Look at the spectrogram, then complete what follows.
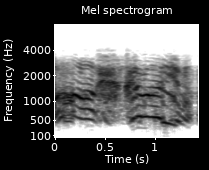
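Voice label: Serbian damaged pilot mood high, speech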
